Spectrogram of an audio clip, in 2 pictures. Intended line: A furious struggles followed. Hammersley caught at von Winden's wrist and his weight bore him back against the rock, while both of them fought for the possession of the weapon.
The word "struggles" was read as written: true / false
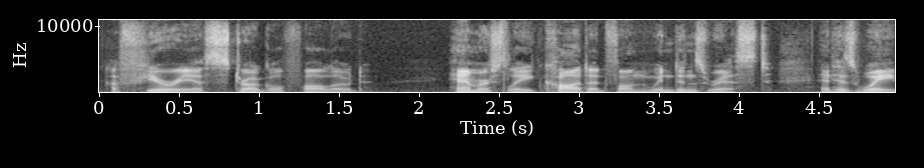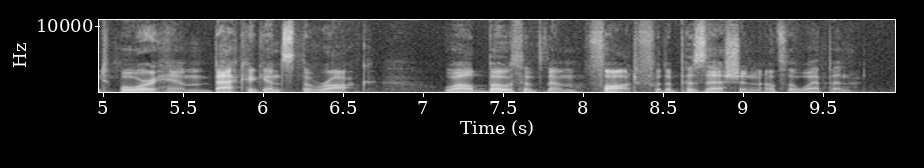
false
